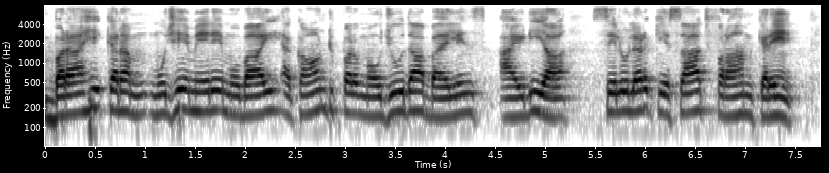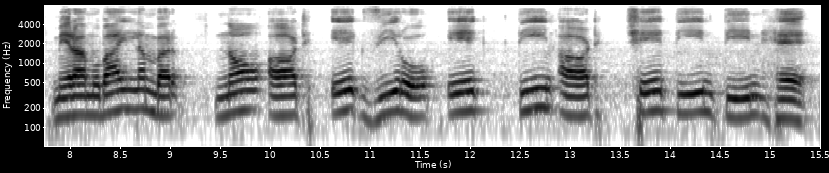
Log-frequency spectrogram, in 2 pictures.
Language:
Urdu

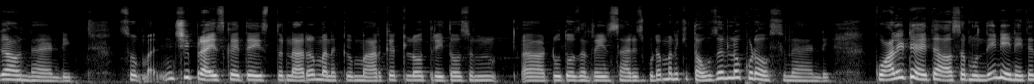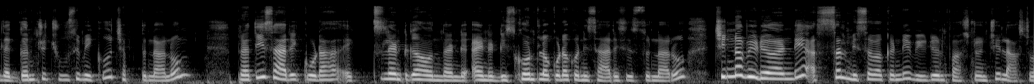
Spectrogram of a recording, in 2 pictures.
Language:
Telugu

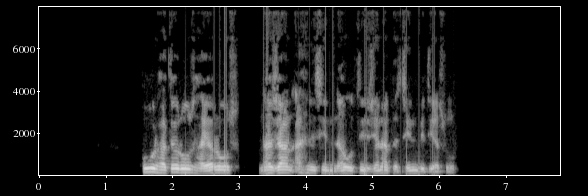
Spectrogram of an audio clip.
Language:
Khowar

